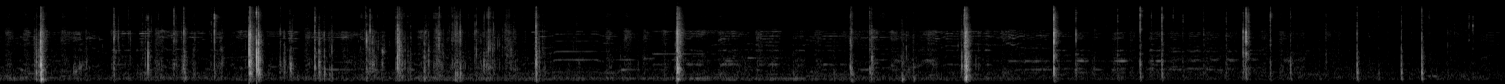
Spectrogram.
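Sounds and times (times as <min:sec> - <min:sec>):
irregular crinkling: 0:00.4 - 0:05.9, 0:10.5 - 0:15.0.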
